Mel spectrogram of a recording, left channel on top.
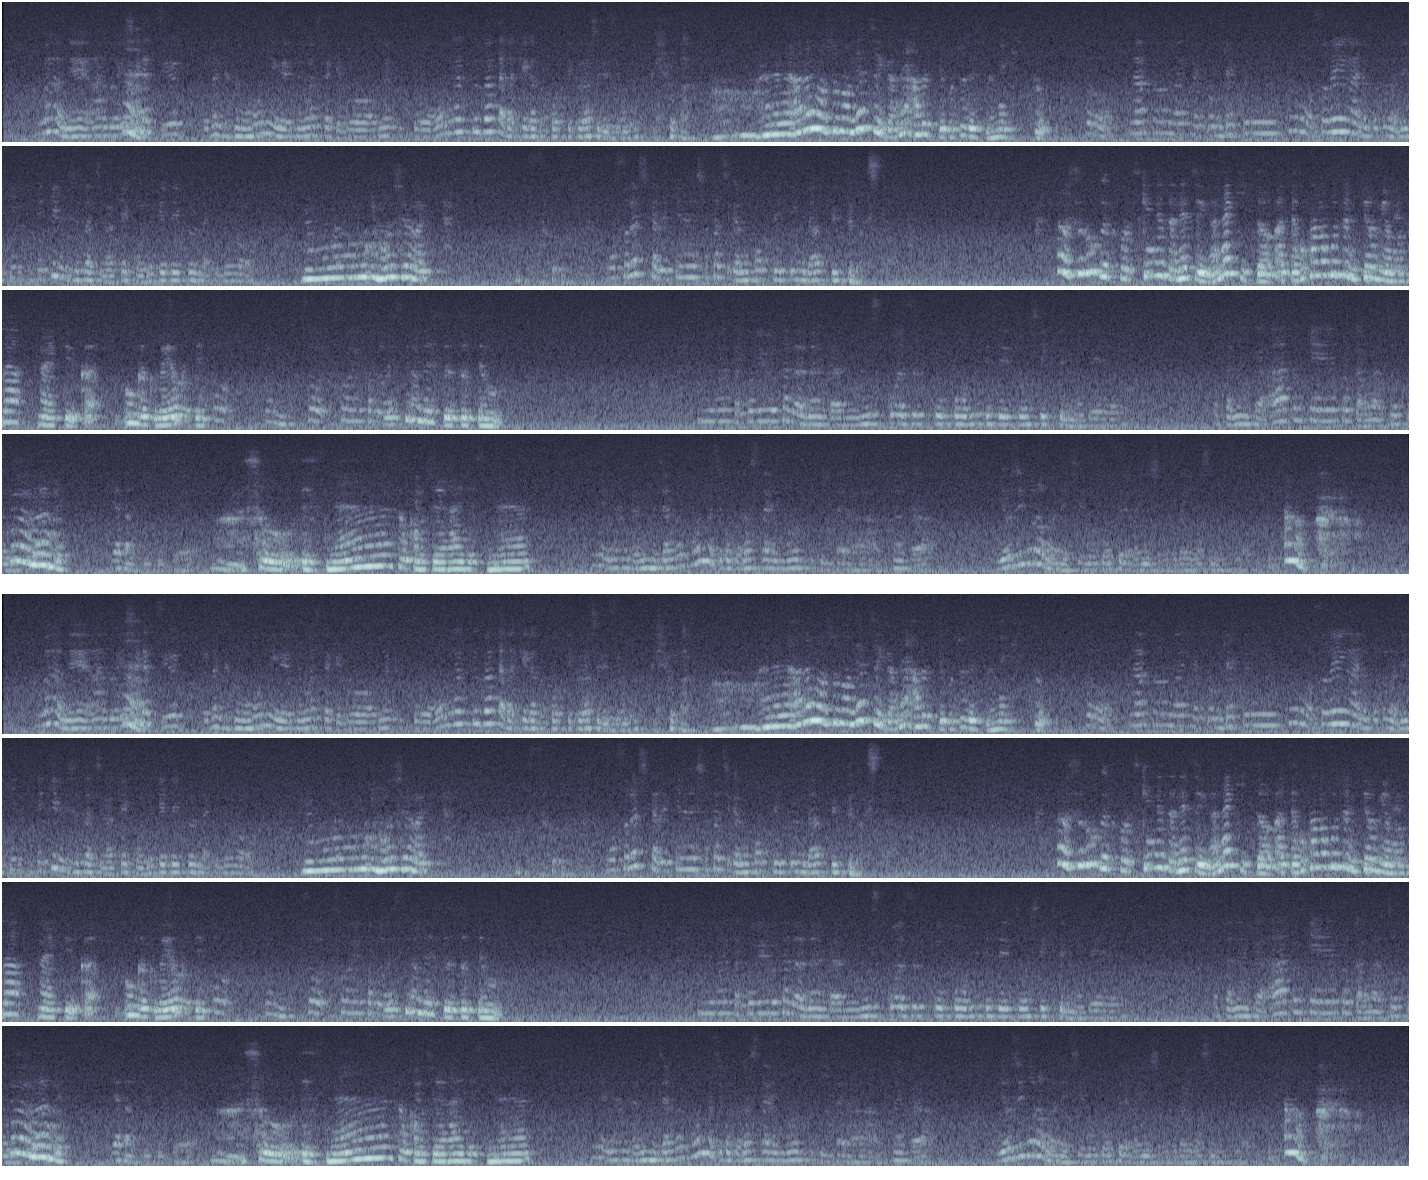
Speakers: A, on the right; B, on the left.
A: まあね、あの意志が強いって、
B: ね
A: なんかでも本人が言ってましたけど、なんかこう、音楽バカだけが残っていくらしいですよ、音楽系は。
B: ああ、へえ、あ、でもその熱意がね、あるっていうことですよね、きっと。
A: そう。で、あと、なんかこう、逆に言うと、それ以外のことができ、できる人たちは結構抜けていくんだけど、
B: うーん、ん面白い。
A: <laughs> そう。もうそれしかできない人たちが残っていくんだって言ってました。
B: でもすごくこう突きんでた熱意がね、きっとあって、他のことに興味を持たないというか、
A: <laughs> ですね。
B: 音楽が良くて、
A: そう、そう、うん、そう、そういうことです、
B: 素敵ですよ、
A: 多分。
B: とっても。
A: で、なんかそれをただ、なんかあの、息子はずっとこう、見て成長してきてるので、やっぱなんかアート系とかはちょっと不安定だから嫌だって言ってて、
B: うんうん。まあ、そうですね。そうかもしれないですね。
A: <laughs> で、なんかな、じゃああの、どんな仕事がしたいのって聞いたら、なんか、4時頃まで仕事をすればいい仕事がいいらしいんですよ。
B: うん。<laughs>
